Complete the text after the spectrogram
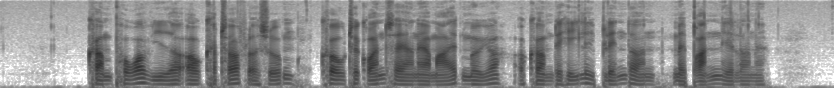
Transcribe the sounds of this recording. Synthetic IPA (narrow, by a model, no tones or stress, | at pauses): kʰɒ̽m̰pʰoːɐʋið̞ˠɐʔɒʊkʰɑ̈t͡sʰɒ̽flɐsɔb̥m̩kʰɔ̰ʊt͡sʰe̝ɡ̥ʁɶnsɛɪɐnəæɐmɑ̈ːɪð̩ˠmøːɐʔɒ̽kʰɒ̽m̰d̥e̝ɦe̝ːləib̥lend̥ɐːnmeb̥ʁɑnn̩el̰ɐnə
